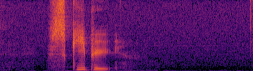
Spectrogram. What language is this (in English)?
Danish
